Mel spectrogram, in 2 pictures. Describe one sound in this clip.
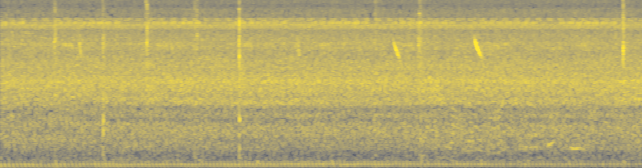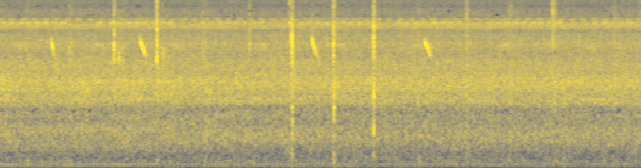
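A hoe scrapes and chops into dry soil.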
